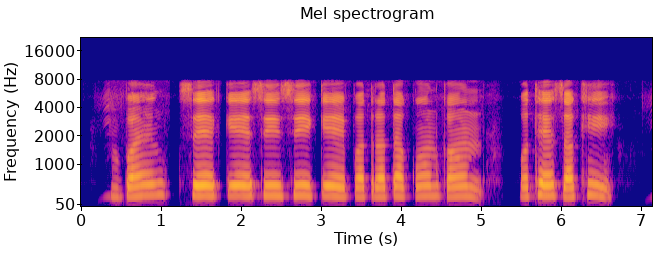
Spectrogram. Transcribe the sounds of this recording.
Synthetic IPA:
bəŋk | sekesisikepət̪ɾət̪akoːnkan | ɦot̪ʰesəkʰi

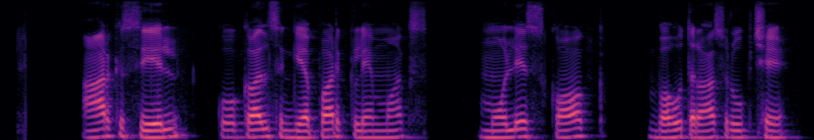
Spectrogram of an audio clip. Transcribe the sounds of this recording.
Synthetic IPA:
aɾkseːl | kokəlsɡepəɽkleməks | moːleskɔk | bəɦut̪ɾãsɾuːpt͡ʃʰe

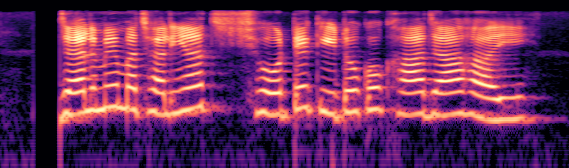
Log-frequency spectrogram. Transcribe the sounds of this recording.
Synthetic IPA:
d͡ʒəlmẽmət͡ʃʰəːlɪjãt͡ʃʰoːʈekiːʈõkokʰaːd͡ʒaːɦaːiː

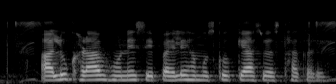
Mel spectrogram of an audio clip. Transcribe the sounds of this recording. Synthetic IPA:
aːlukʰɐɽaːbɦoːnesepɛɦleɦɐmʊskokjaswəəst̪ʰakɐɾẽː

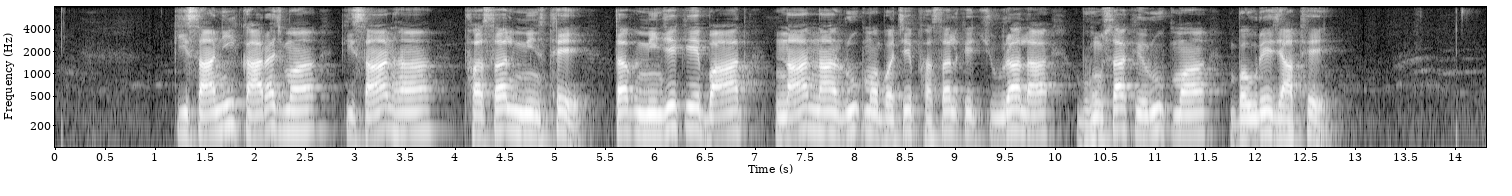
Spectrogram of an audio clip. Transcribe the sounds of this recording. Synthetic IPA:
kisanikaɾəd͡ʒmẽkisanɦə̃ | pʰəsəlmĩd͡ʒt̪ʰet̪əbmĩd͡ʒekebad̪ | nannːanɾupmebət͡ʃepʰəsəlket͡ʃuɾalabʱũsakeɾupmẽbəʊɾed͡ʒat̪ʰḛ

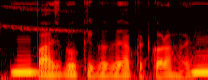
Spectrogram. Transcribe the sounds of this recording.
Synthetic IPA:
pãsbukːibʱabeap̚ɖeʈkɔɹaɦɔj

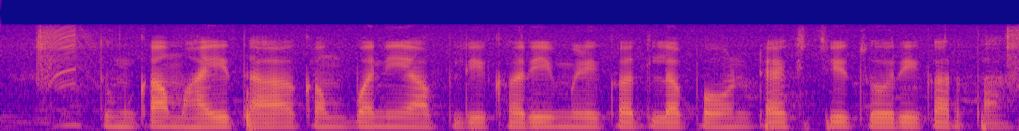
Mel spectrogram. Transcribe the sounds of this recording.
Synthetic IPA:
t̪umkam̤ait̪ʰakəmpəniːapliːkʰəɾiːmiɭkət̪ləpəunʈækst͡ɕiːt͡soɾiːkəɾt̪a

